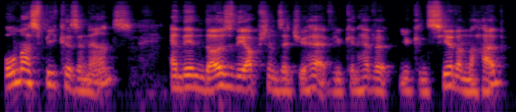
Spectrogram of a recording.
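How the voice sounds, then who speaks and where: In relaxed tech chat, this South African podcast host with a faded accent rambles and restarts a lot. His mid-range voice is a little fast, creaky, a little mellow, and breathy at the edges.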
